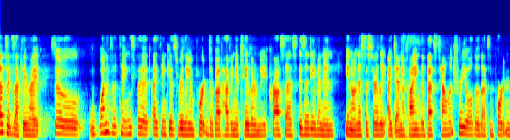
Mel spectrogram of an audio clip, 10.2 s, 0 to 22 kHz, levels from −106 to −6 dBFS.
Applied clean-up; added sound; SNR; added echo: neural mask model DeepFilterNet 3.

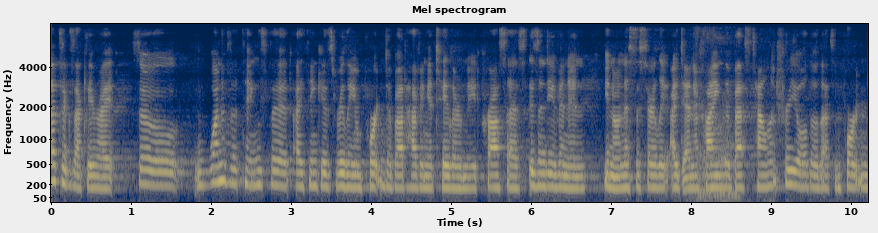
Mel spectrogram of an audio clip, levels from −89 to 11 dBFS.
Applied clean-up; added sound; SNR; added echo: none; Dog; 13 dB; reverberation time 1.3 s.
